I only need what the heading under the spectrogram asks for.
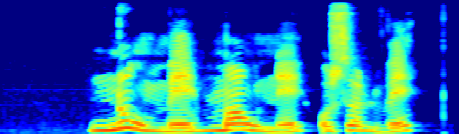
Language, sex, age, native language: Icelandic, female, 8, Icelandic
